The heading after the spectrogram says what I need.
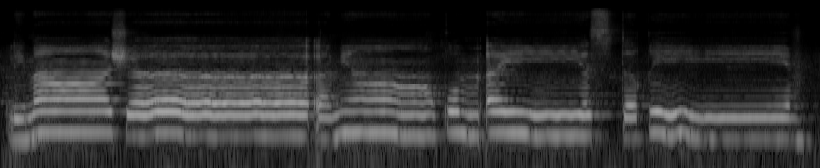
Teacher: Hukumnya idgham bi gunnah, dimasukkan dengan dengung. Jadi harus direndam dulu selama 2 harokat.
